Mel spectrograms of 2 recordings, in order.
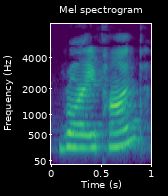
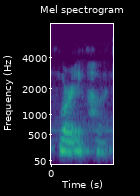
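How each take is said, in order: First: Said in the usual way. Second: Rory Pond dropped low and much softer; mumbled aside. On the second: Shown as a demonstration. Repeating a word she already read, quiet mumble. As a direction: toss off "Rory Pond" under her breath. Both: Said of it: "I read that before".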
